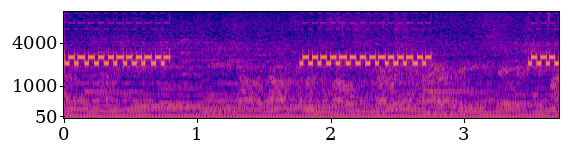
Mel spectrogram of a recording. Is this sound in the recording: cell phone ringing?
yes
